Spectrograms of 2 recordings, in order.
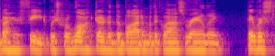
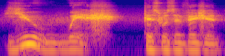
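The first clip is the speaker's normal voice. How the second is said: menacing villain; 6 dB louder, slower than usual. Acted. Villain taunts captive.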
